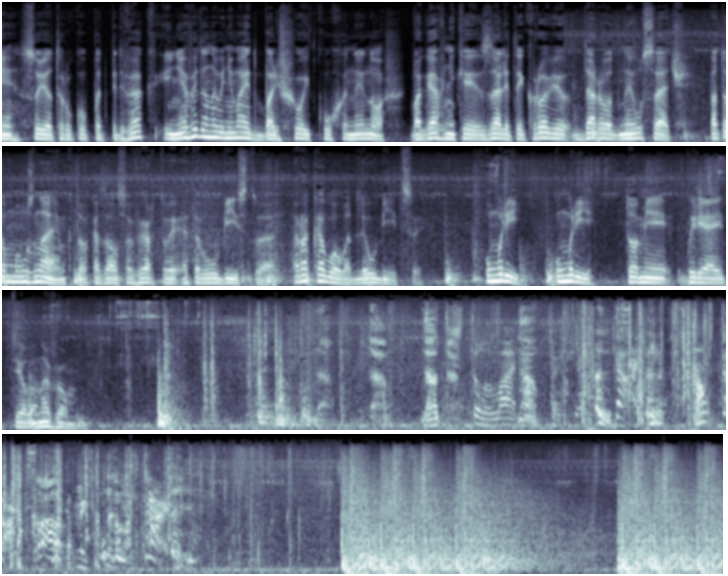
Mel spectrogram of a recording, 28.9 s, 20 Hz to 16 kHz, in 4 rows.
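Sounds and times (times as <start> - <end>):
speech: 0.0 - 15.5, 18.8 - 23.9
scuffling: 11.6 - 25.2
agitated shouting: 19.7 - 23.7
gunshots fired into a body: 25.1 - 28.9.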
